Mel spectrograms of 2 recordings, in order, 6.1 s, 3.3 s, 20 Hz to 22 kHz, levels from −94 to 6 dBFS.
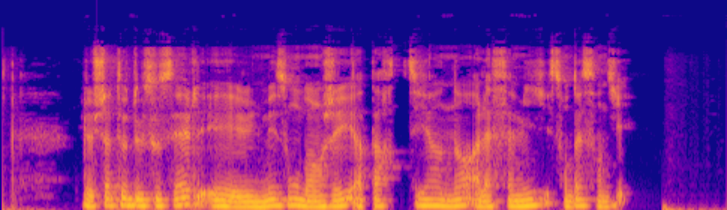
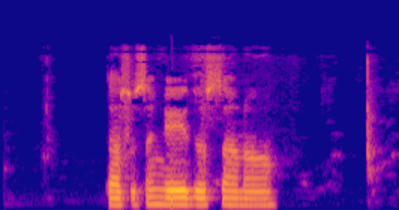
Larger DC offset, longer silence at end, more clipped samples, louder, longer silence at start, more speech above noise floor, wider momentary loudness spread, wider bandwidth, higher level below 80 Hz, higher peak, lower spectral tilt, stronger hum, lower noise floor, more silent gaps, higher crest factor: neither; about the same, 0.2 s vs 0.2 s; neither; first, -12 LUFS vs -17 LUFS; second, 0 s vs 0.9 s; second, 28 dB vs 50 dB; second, 6 LU vs 23 LU; about the same, 9 kHz vs 9.4 kHz; first, -38 dBFS vs -62 dBFS; about the same, 0 dBFS vs -2 dBFS; about the same, -5 dB/octave vs -5.5 dB/octave; neither; second, -39 dBFS vs -66 dBFS; neither; second, 12 dB vs 18 dB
